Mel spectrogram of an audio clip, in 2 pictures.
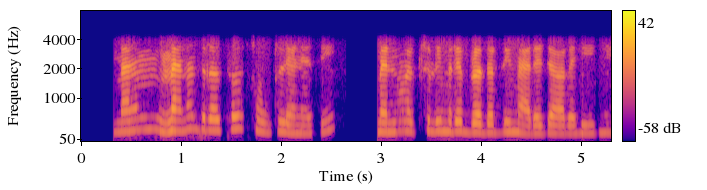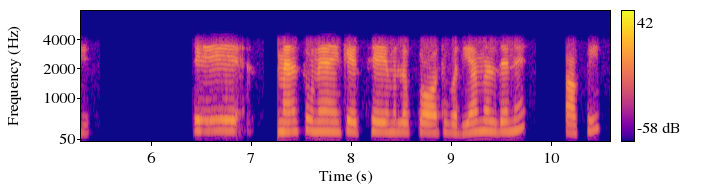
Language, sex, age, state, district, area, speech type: Punjabi, female, 18-30, Punjab, Mohali, urban, conversation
